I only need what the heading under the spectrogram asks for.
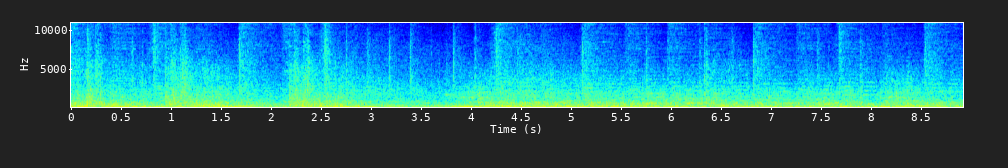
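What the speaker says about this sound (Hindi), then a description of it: "गरजती हुई तोपें दुश्मन को चेतावनी दे रही थी।" Continuous heavy booming and rumbling of Indian Army artillery guns firing during a military exercise near Siliguri, dense and loud throughout, with repeated blasts layered over one another.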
